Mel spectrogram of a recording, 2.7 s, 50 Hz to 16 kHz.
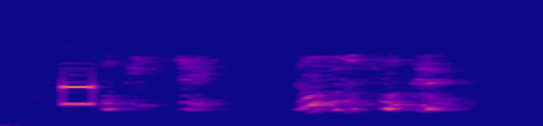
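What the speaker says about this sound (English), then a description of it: "If you can't talk, press any digit on your phone." A single phone keypad digit tone sounds during a 911 emergency call, one short steady dual-tone beep near the start, followed by a dispatcher's voice talking.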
